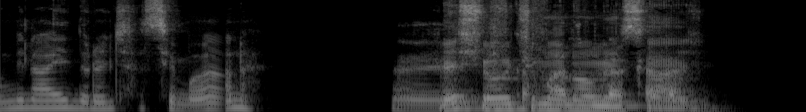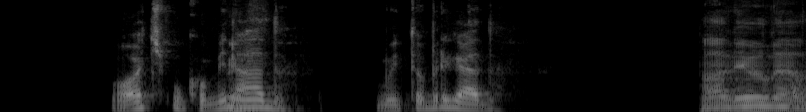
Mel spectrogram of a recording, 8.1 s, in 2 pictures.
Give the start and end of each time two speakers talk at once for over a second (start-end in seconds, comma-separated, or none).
2.1-3.5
